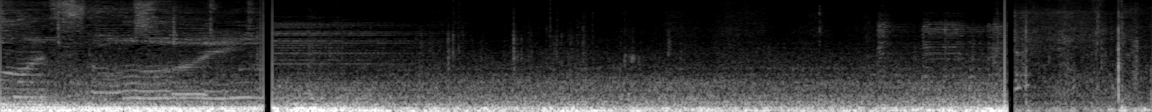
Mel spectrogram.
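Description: A car engine rumbles steadily while driving on a road.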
